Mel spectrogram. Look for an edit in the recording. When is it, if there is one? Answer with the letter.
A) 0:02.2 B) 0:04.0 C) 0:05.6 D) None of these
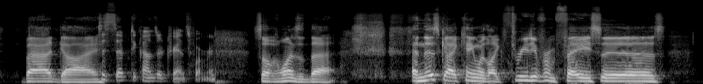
A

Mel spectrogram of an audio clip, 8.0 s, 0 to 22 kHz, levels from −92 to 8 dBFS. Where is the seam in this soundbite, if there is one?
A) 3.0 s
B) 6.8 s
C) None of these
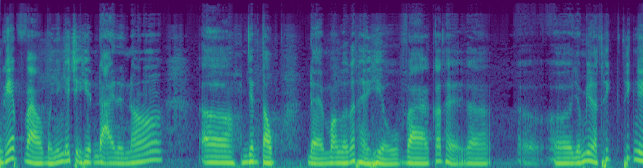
A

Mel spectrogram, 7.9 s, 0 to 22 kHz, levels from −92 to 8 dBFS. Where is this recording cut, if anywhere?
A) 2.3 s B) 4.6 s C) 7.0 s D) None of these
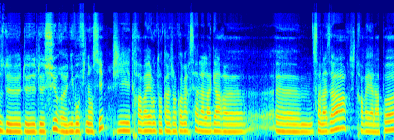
A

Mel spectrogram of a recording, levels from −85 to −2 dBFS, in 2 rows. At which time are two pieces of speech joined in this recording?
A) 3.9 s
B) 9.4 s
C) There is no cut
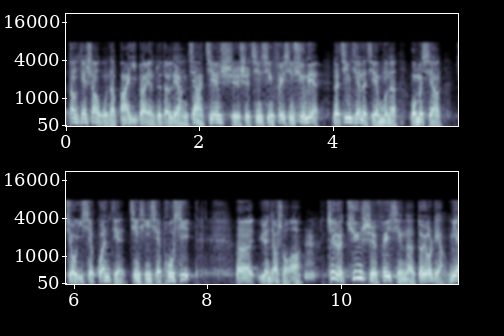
A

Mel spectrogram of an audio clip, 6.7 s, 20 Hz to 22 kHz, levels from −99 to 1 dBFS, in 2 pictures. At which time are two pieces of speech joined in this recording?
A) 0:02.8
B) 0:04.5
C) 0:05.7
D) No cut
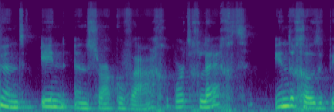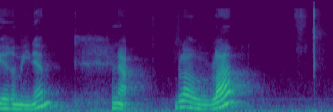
B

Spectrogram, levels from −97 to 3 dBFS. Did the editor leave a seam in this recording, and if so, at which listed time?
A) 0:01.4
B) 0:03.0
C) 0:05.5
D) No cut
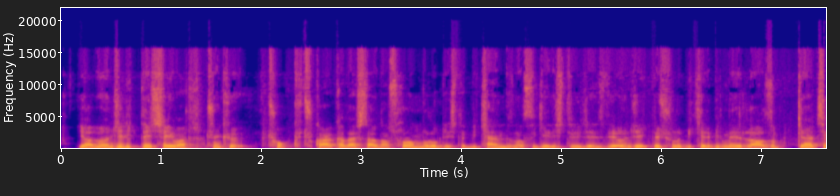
A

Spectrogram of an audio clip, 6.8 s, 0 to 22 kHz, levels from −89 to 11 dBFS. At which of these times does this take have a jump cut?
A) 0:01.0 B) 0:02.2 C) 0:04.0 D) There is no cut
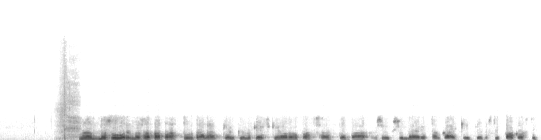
A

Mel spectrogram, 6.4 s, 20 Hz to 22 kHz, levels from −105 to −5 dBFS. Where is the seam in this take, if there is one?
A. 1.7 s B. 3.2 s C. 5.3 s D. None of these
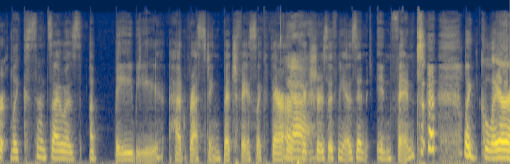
C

